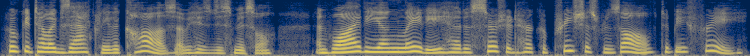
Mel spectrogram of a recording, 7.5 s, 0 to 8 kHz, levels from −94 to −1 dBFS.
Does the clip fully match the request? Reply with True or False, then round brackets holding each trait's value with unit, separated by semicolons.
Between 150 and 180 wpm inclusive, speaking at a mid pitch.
False (175 wpm; 200 Hz)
